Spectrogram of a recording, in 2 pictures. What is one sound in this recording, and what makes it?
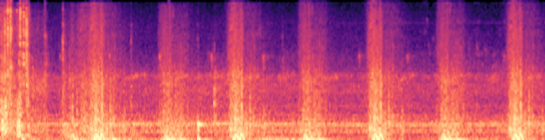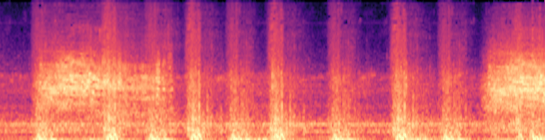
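Large wings flap in steady, rhythmic beats.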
